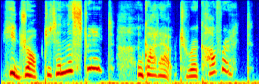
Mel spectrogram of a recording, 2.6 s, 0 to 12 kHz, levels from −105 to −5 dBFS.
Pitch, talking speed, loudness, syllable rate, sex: 310 Hz, 275 wpm, -18 LUFS, 7.4 syllables/s, female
